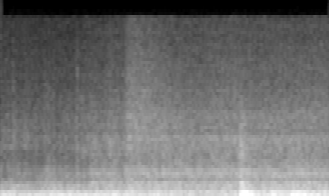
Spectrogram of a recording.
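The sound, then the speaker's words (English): Steady mechanical rumbling and whirring from car wash machinery cleaning a car's wheels, with a sudden jolting clunk partway through before the low churning carries on. No one speaks. “Oh, I see, it's cleaning my wheels. I was thinking, what's that jerky thing going on?”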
